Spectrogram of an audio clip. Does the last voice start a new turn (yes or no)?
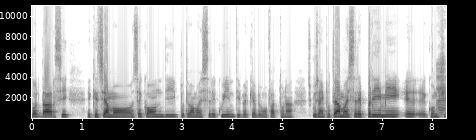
no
